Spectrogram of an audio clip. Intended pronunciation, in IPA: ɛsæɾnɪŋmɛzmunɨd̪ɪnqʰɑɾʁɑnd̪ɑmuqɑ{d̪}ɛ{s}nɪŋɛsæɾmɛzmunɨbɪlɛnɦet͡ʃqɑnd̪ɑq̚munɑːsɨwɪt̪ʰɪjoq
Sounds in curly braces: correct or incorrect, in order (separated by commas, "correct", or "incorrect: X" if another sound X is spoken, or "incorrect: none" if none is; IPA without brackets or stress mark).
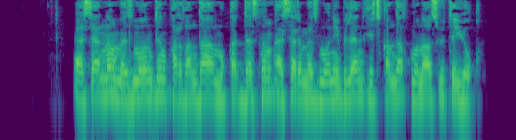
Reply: incorrect: d̪ː, correct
